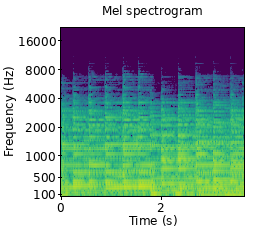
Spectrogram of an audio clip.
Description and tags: Flügel Bigbeat 03 - 132
Steinweg Grandpiano recorded at MusikZentrum Hannover / Germany via Sennheiser MD421 MK1 (bottom) and Sennheiser 2 x MKH40 (stereophonic)
written and played by Philip Robinson Crusius
loop - 132 bpm
klavier, loop, funk, funky, bigbeat, grand, 132, grandpiano, beat, steinweg, steinway, piano, big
